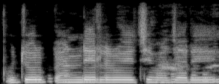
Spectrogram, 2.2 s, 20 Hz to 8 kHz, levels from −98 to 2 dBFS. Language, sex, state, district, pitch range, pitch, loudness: Bengali, female, West Bengal, Paschim Medinipur, 220-230 Hz, 225 Hz, -19 LUFS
